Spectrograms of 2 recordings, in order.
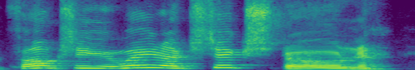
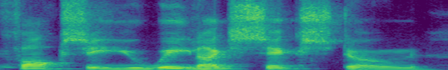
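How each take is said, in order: First: High, loud imitation of Trevor's accent; copying David copying Trevor's accent; mock Trevor accent. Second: Said in the usual way. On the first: Retelling David imitating Trevor's accent, high and loud. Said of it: "He tried to do Trevor's accent".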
